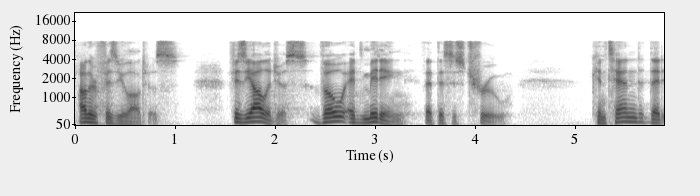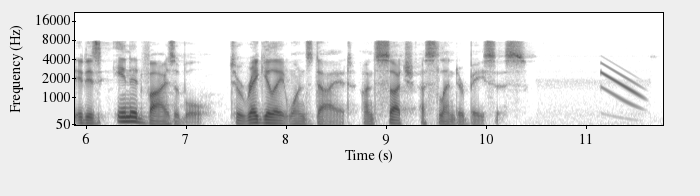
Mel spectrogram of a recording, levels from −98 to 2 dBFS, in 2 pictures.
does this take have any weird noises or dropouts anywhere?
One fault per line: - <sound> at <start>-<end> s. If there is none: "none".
- chirp at 11.2-11.6 s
